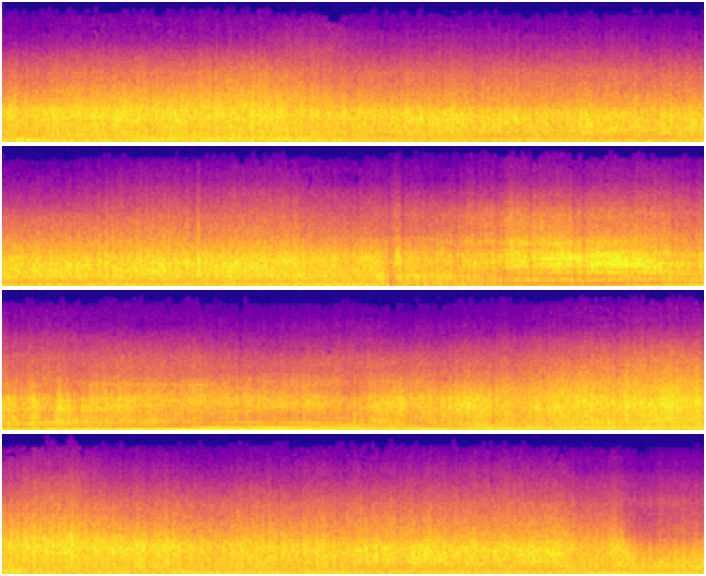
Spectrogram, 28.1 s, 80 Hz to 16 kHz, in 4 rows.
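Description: Aprilia RS660's parallel-twin engine on track, mostly buried under heavy wind noise on the microphone at speed. About halfway through, after the bike slows for a tight corner, the engine note climbs through the gears as it accelerates out.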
